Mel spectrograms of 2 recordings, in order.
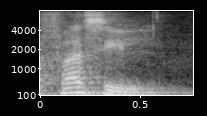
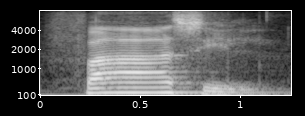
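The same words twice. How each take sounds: First: Said in the usual way. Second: "Fácil" with FÁ held long and pitched high; stress on first syllable. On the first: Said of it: "la palabra fácil". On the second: Shown as a demonstration. Teacher showing the tonic syllable, first one stretched. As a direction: lean hard on FÁ in "Fácil", then drop. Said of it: "La sílaba tónica es la primera".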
